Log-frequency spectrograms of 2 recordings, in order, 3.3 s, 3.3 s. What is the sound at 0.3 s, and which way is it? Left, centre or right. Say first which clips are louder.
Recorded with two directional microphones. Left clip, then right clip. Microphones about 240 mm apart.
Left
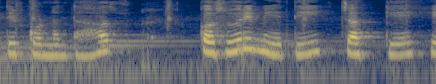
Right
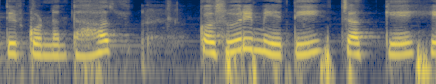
Speech: right 13 dB; right.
